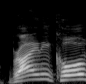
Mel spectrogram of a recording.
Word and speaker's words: Bryony: Please welcome to the South by Southwest studio, Bryony from Melbourne. Very nice. How was my pronunciation?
